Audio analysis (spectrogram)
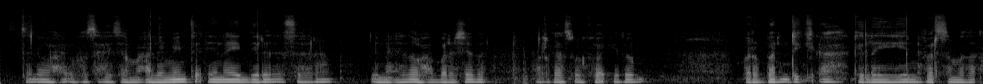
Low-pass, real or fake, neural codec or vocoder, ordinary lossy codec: none; fake; codec, 44.1 kHz, 7.8 kbps, Pupu-Codec; none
